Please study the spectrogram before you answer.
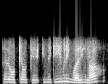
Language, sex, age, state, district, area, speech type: Tamil, female, 18-30, Tamil Nadu, Mayiladuthurai, urban, conversation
